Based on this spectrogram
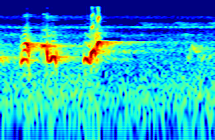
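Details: Bulbul lure song for calling wild birds and teaching young ones: one brief phrase of three slurred, bubbly notes, the last rising and sharper.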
